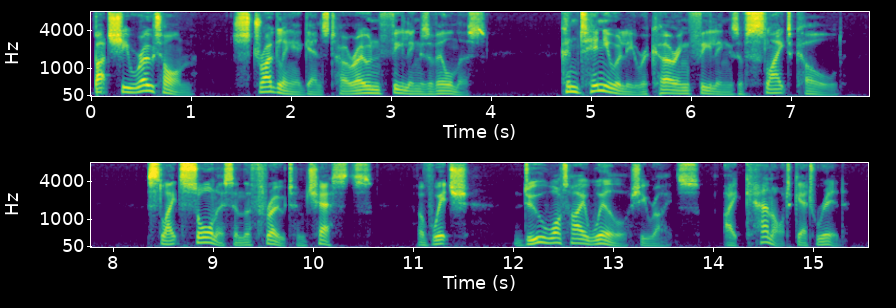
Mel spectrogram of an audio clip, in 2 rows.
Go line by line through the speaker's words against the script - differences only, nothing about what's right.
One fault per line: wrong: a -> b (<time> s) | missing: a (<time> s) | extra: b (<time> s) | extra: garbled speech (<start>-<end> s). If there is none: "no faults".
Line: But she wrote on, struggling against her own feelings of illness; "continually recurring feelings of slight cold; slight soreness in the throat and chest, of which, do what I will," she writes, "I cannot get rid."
wrong: chest -> chests (9.9 s)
